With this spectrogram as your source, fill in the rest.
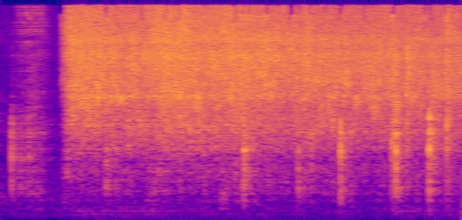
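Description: Green chilies drop into hot oil after a brief quiet start, and a loud, steady sizzle takes over at once, with faint stirring clicks scattered through the frying.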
